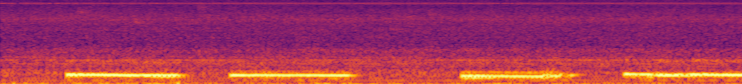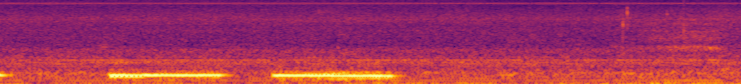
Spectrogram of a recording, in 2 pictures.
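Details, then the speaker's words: Biphasic stridor from tracheal or laryngotracheal narrowing (tracheitis, laryngotracheitis), typically in children: a high-pitched sound, sometimes audible at a distance, heard during normal tidal breathing. "es el escritor muchachos a veces lo escuchamos a distancia a veces tenemos que poner el estetoscopio pero ese sonido agudo que se genera aquí lo estamos percibiendo"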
